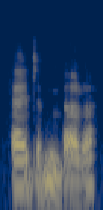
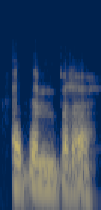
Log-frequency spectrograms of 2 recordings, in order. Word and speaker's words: Edinburgh: Edinra or Edin bre doesn't make much difference to your ears or A is better at the end. It's an H sound, right? Edinburgh.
